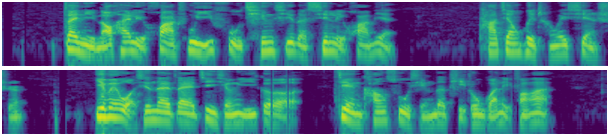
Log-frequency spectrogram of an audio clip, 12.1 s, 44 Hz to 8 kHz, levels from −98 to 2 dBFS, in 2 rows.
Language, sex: Chinese, male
